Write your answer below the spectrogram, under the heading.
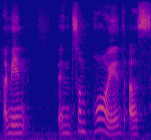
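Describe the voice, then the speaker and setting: A woman at a fairly slow pace with vocal fry, on a very clean recording with a silent background. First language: Spanish. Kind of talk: TV panel interview. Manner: hesitant, searching for words.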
